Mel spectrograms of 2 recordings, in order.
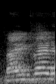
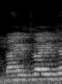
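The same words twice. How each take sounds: First: नाइट्राइड with a voiced D at the end; ending in a D sound. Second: नाइट्राइड with its last sound turned to a crisp T; ending in a T sound. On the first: Teacher separating similar ion names for students, final D sound. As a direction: say नाइट्राइड ending clearly in "aid". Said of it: "आईडी". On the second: Teacher separating similar ion names for students, final T sound. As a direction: say नाइट्राइड as "nai-trait", ending in T. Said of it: "आईटीई". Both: Shown as a demonstration.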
